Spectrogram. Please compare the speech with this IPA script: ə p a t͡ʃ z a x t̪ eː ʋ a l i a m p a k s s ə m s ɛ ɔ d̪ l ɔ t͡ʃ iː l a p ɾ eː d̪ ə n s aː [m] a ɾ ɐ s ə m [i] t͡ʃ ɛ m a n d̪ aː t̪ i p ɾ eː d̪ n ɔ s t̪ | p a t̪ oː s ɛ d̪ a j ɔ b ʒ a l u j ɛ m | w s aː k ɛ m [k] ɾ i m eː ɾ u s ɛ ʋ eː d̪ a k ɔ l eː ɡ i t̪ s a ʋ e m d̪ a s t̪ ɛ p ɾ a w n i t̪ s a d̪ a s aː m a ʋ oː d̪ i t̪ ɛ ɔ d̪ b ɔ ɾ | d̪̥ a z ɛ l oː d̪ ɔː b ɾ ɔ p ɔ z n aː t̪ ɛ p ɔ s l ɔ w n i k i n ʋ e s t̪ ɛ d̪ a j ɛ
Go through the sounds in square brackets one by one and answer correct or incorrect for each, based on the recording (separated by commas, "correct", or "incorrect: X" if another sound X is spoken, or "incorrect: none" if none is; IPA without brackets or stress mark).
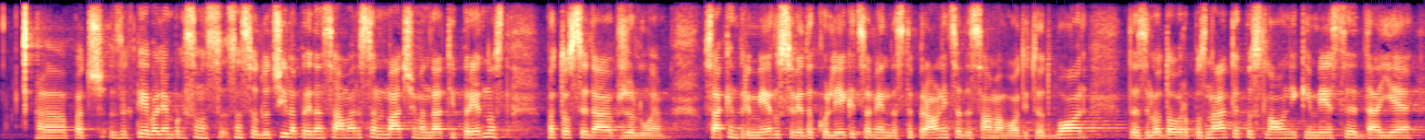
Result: correct, incorrect: a, incorrect: p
